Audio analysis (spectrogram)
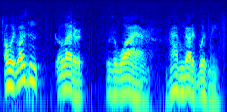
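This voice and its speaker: A dull old radio recording holds a devoted, stubborn husband in a soap opera. His voice is fairly low and rough, with lively rises and falls. He is affectionate and offhand, yet firm about looking after his wife. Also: fast talker. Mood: evasive, offhand. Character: protective, stubbornly loving husband, a famous actor.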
